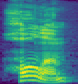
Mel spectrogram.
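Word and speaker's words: חוֹלֶם: The long O class vow hole appears over and to the left of the consonant and is pronounced like the O in roll.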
